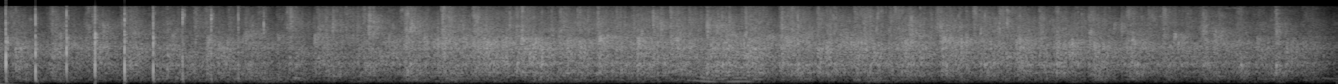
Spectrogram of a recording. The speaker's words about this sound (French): puisqu'il n'y a pas eu d'ovation debout encore, on va donner une ovation debout avant que Guy présente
